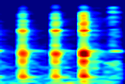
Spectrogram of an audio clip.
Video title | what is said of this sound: [ASMRadio] 한국에 정착하고 느낀점들 | 이게 소리가 정말 다양하게 있어 예를 들면 뚜껑 둔탁한 소리가 나고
